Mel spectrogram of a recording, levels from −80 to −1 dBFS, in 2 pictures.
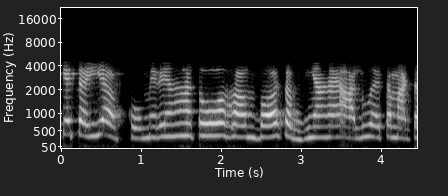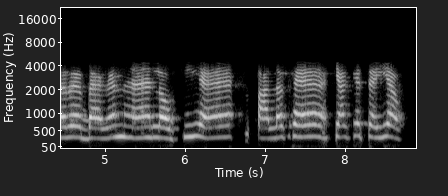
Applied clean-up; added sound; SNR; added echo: neural mask model Resemble Enhance denoiser.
